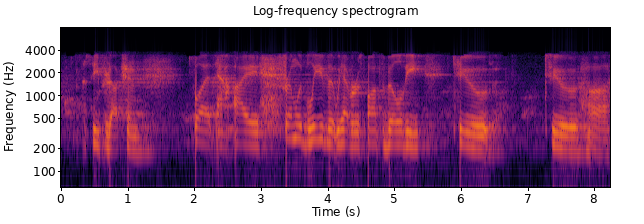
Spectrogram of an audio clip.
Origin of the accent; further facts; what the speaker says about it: Juneau, Alaska, United States; I'm a lifelong Alaskan, third-generation commercial fisherman. I grew up in Juneau. My grandfather had a dairy farm about where Don Abel's is now.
